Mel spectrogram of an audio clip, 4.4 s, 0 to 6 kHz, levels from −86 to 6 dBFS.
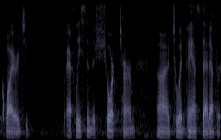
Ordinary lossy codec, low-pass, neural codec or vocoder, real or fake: MP3, 48 kbps; 5.4 kHz; none; real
